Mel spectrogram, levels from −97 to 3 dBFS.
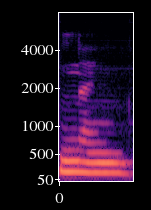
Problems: background sounds at intervals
